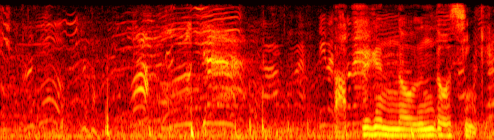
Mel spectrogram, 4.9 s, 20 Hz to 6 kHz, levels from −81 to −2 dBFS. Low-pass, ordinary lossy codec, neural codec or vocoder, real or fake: 5.4 kHz; none; none; real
